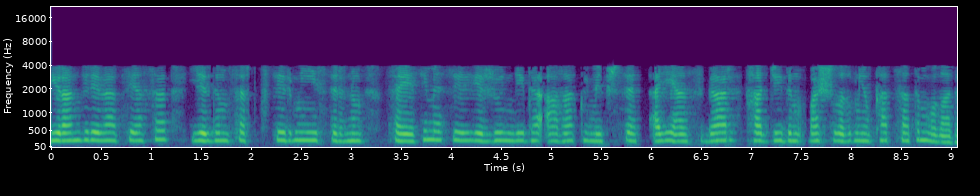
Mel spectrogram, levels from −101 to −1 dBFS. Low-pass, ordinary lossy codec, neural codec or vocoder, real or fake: 7.2 kHz; AAC, 16 kbps; autoencoder, 22.05 kHz, a latent of 192 numbers a frame, VITS, trained on one speaker; fake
